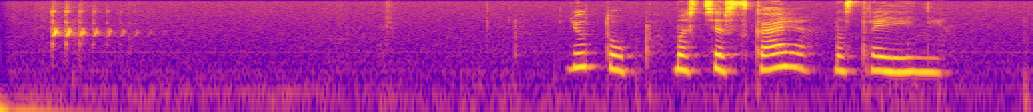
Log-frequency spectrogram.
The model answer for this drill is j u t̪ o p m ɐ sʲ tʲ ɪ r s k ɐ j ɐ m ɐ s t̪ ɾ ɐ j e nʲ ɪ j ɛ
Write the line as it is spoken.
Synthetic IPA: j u t̪ u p m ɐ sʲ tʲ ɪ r s k a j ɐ n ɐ s t̪ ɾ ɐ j e nʲ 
